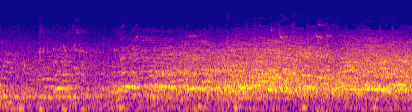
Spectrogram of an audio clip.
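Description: A basketball being dribbled on a hardwood court, short irregular thumps over the steady background noise of an arena crowd.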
